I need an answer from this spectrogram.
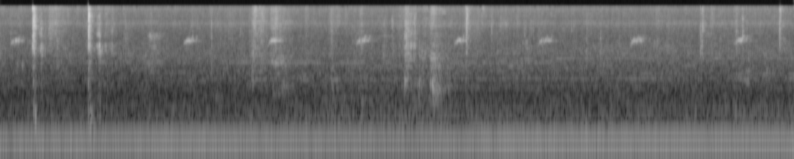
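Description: A bird repeating a short high chirp roughly once a second, over a steady low rumble, with a few sharp clicks.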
